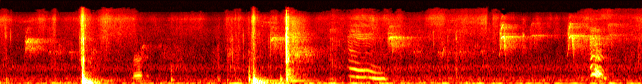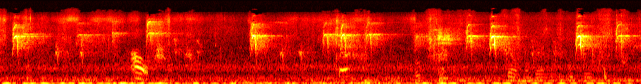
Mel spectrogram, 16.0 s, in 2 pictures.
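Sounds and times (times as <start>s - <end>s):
songbirds chirping: 0.1s - 2.4s, 4.3s - 16.0s.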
